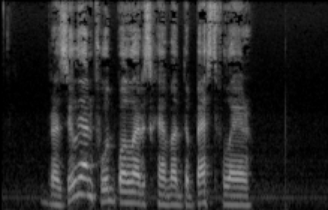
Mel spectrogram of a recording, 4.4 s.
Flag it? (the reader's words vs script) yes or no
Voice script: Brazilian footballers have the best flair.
no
